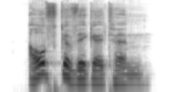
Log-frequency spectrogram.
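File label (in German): "aufgewickelten", German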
